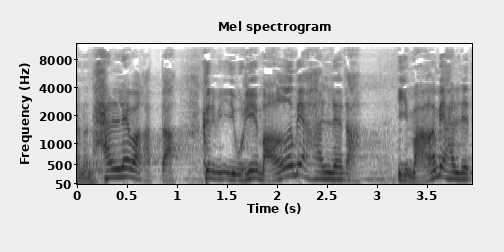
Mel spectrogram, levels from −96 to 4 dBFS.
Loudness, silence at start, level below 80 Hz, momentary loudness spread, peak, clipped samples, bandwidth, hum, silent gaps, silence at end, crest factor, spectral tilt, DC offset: -18 LUFS; 0 s; -54 dBFS; 7 LU; -4 dBFS; under 0.1%; 11 kHz; none; none; 0 s; 16 dB; -5 dB/octave; under 0.1%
